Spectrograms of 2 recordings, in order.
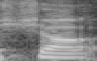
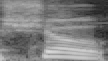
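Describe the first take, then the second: First: The O vowel is open, Neapolitan style. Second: The O vowel is closed, like English. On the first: It takes on a Neapolitan meaning. "invece con la O aperta" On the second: It sounds like the English word show. "se lo dici con la O chiusa assomiglia all'inglese"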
